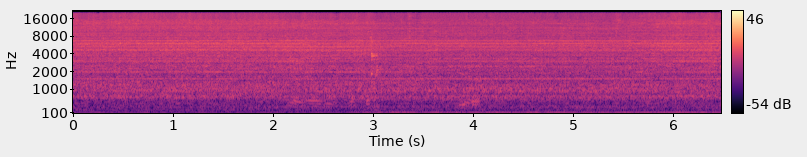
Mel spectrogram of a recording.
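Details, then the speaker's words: Oil burner on a no-heat callback, after a suspect part was changed: fires right up with no delay, steady even flame roar with no puffing, rumble or surging; running clean. "i should see how it fired right up that's better before it was a little delay before it kicked in"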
